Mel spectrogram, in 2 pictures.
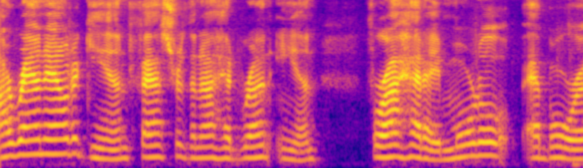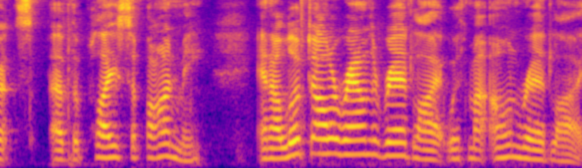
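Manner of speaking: usual speaking voice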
